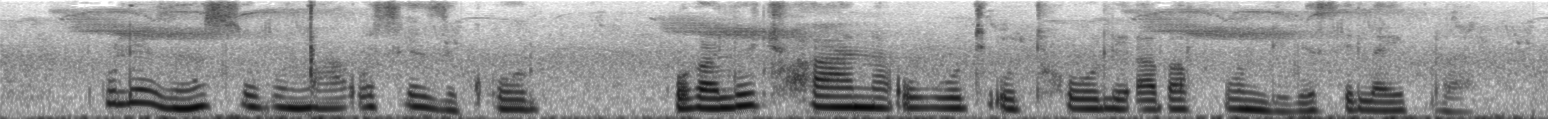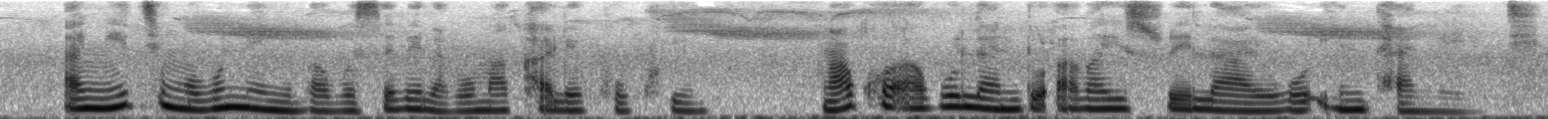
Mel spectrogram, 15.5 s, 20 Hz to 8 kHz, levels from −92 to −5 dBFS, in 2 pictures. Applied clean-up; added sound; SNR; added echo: none; Bird; 15 dB; none.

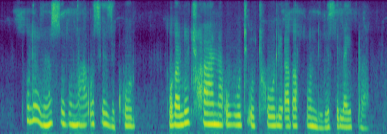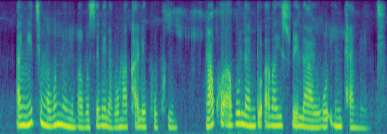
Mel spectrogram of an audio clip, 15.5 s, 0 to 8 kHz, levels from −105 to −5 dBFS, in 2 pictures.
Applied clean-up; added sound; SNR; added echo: neural separator model SepFormer DNS4.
